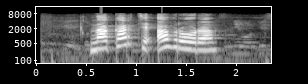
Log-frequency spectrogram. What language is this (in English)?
Russian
